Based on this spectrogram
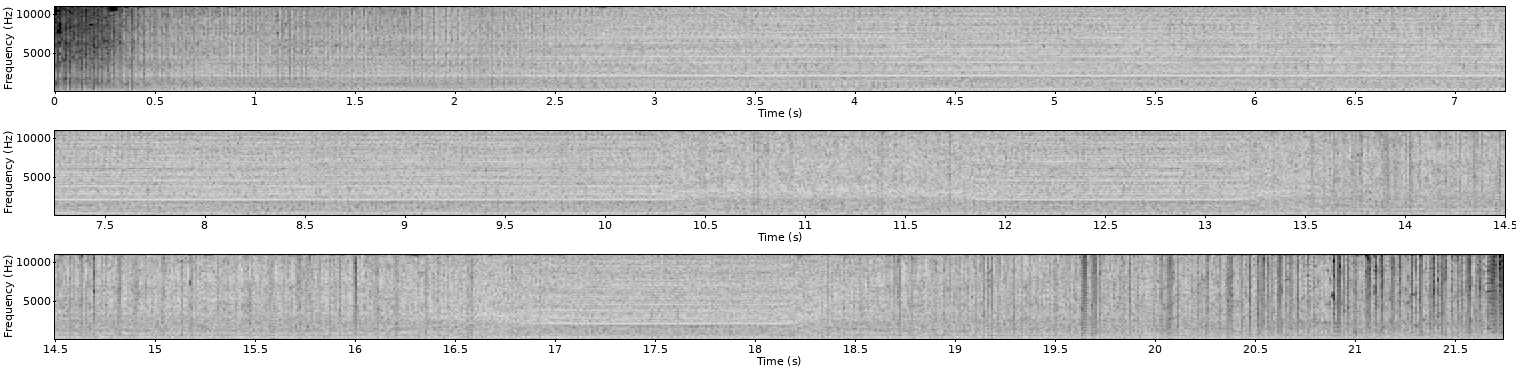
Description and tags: Sounds from an analog sound device called 'The Benjolin' a DIY project by Rob Hordijk and Joker Nies. Sometimes recorded in addition with effects coming from a Korg Kaoss Pad.
analog, benjolin, circuit, electronic, hardware, noise, sound, synth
